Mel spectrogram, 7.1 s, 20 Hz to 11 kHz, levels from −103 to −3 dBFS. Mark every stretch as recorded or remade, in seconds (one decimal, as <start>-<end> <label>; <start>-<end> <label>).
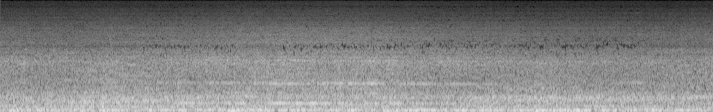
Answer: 0.0-1.4 remade; 1.4-2.4 recorded; 2.4-2.8 remade; 2.8-6.4 recorded; 6.4-7.1 remade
